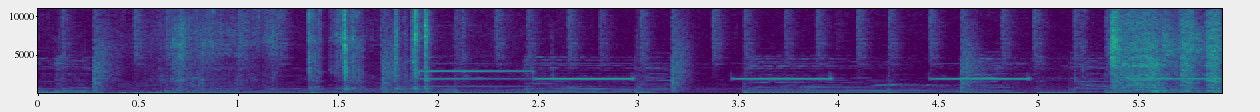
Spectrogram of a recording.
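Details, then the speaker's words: Subaru Baja Turbo, freshly rebuilt engine, first start with fuel pump fuse pulled: starter cranks steadily about four beats a second without firing, deliberately priming oil until the oil pressure light goes out. "Okay, so I pulled a fuel pump fuse. Now I'm gonna crank this thing until my oil pressure light goes out. Put the fuse back in, and we'll see what happens."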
